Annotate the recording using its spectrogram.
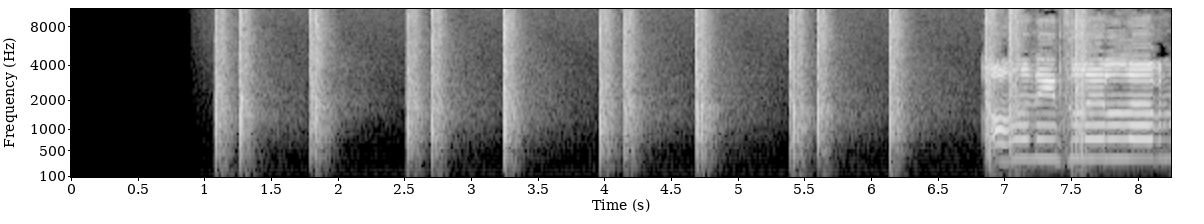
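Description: Handclaps keeping the beat of the song's intro, a quick pair then a single, repeating about one and a half times a second. Near the end, voices come in singing in harmony over them.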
